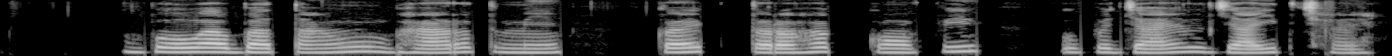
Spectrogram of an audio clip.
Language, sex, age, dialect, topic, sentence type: Maithili, female, 41-45, Bajjika, agriculture, statement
